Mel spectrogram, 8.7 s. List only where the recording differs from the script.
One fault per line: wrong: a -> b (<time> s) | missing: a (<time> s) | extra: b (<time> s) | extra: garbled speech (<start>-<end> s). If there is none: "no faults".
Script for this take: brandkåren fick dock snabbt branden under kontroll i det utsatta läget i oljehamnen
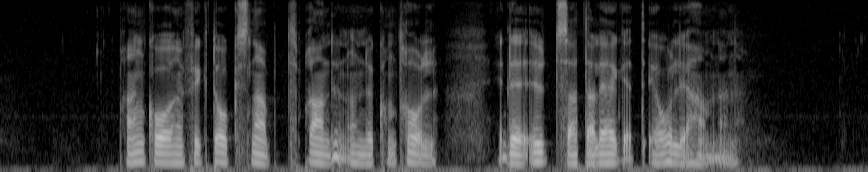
no faults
